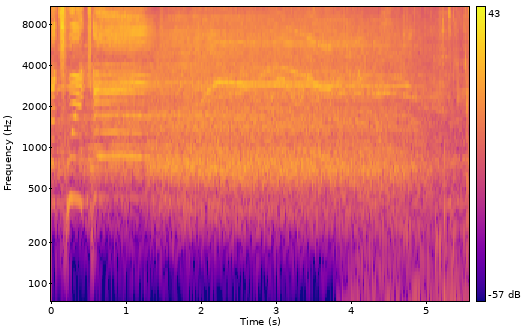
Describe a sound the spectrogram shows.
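A large crowd cheers and roars.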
